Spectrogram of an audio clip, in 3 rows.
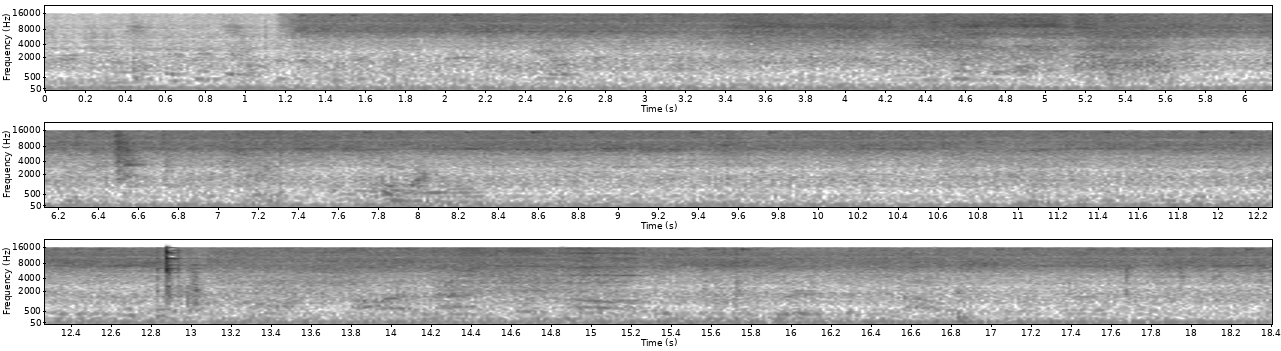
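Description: A steady hiss over a low hum, with a single sharp click about 13 seconds in.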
